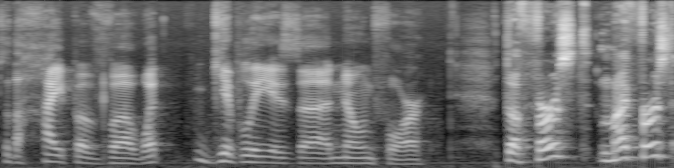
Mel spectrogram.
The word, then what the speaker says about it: Ghibli: I believe the actual pronunciation is Ghibli.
